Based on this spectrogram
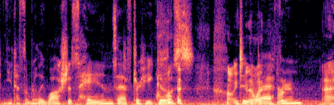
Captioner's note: laughing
